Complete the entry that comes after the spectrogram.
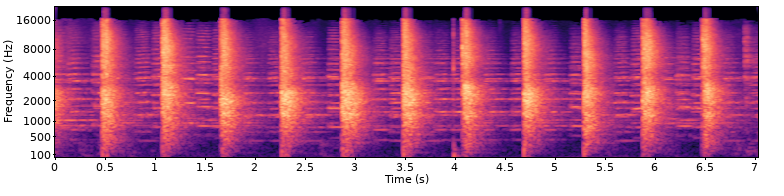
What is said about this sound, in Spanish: Hagamos palmas.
